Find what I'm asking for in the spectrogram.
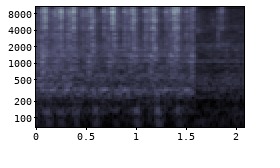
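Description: A sewing machine stitching a seam in a flannel shirt, with a rapid steady mechanical clatter close up that stops abruptly near the end.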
